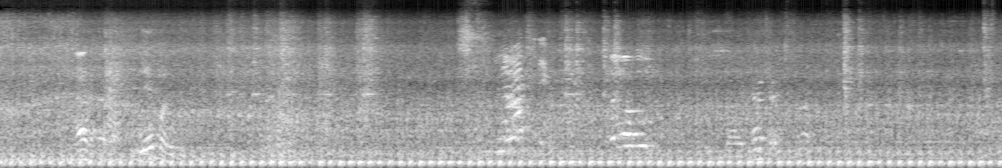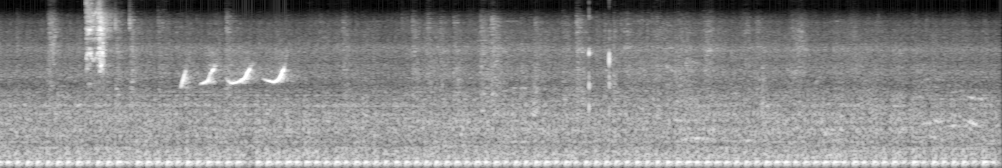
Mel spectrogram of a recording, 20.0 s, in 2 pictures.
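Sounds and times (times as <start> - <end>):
motorcycle engine idling: 0.0 - 20.0
short rising chirps: 10.9 - 11.3
sharp click: 10.9 - 11.4, 15.8 - 16.4.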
